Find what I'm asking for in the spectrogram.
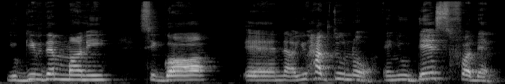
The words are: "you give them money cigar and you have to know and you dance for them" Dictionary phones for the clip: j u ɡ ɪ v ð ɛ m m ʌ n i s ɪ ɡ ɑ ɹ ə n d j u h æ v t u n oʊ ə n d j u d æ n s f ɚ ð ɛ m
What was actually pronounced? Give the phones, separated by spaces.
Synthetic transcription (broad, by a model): j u ɡ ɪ v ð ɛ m m ʌ n i s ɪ ɡ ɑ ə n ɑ j u h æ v t u n oʊ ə n j u d æ n s f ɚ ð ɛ m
